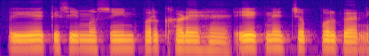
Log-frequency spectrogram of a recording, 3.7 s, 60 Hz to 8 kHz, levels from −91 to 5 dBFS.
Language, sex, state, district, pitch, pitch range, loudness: Hindi, male, Uttar Pradesh, Budaun, 125 Hz, 120-125 Hz, -17 LUFS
